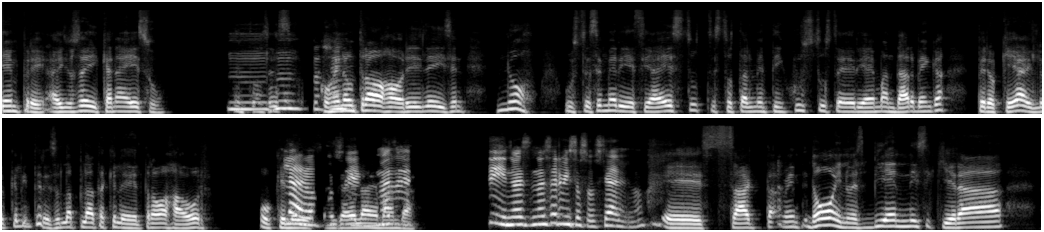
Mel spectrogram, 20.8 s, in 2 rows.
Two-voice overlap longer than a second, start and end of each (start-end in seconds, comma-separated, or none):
2.3-3.6, 13.2-14.6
